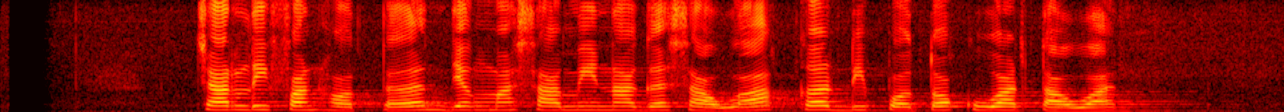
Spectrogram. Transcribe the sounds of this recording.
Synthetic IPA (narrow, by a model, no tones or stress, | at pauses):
t͡ʃarlifanɦɔt̪ənd͡ʒɨŋmasaminaɡasawakɨrdipɔt̪ɔkuwart̪awan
